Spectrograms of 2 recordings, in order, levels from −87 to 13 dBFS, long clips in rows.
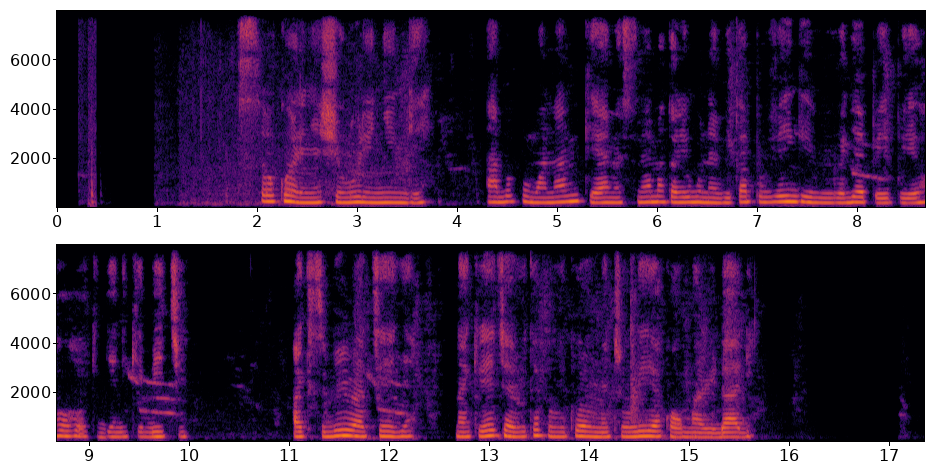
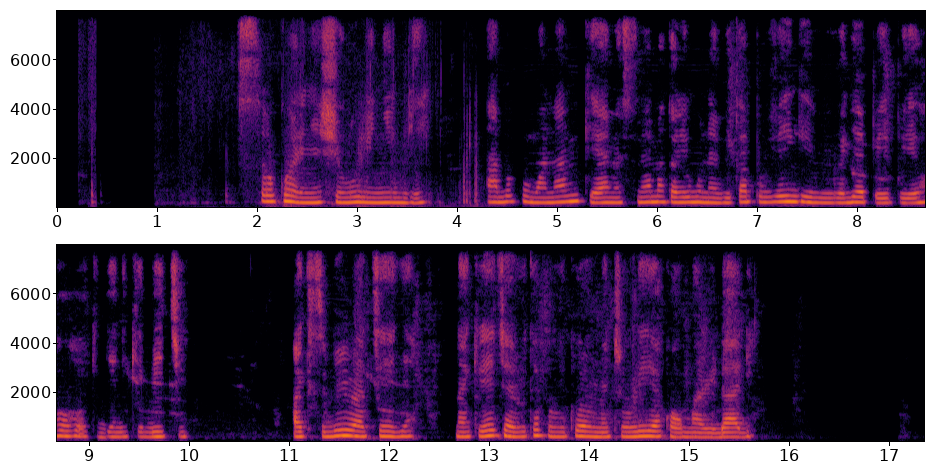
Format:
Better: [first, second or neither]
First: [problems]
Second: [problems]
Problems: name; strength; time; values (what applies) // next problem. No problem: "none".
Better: first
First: none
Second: noise reduction (neural separator model SepFormer DNS4)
